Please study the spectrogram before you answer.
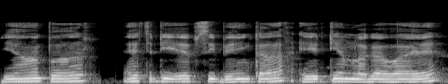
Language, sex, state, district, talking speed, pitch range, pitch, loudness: Hindi, male, Rajasthan, Nagaur, 120 wpm, 125-140 Hz, 130 Hz, -13 LUFS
